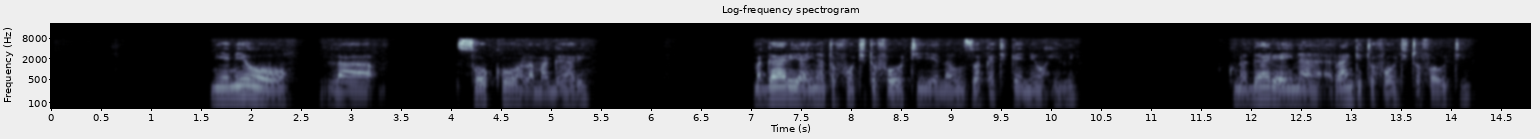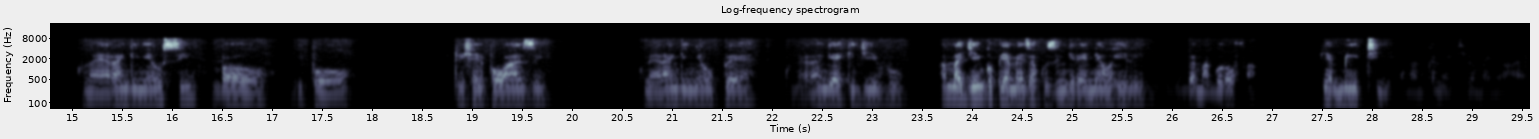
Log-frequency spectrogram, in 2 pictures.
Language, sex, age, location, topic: Swahili, male, 25-35, Nairobi, finance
